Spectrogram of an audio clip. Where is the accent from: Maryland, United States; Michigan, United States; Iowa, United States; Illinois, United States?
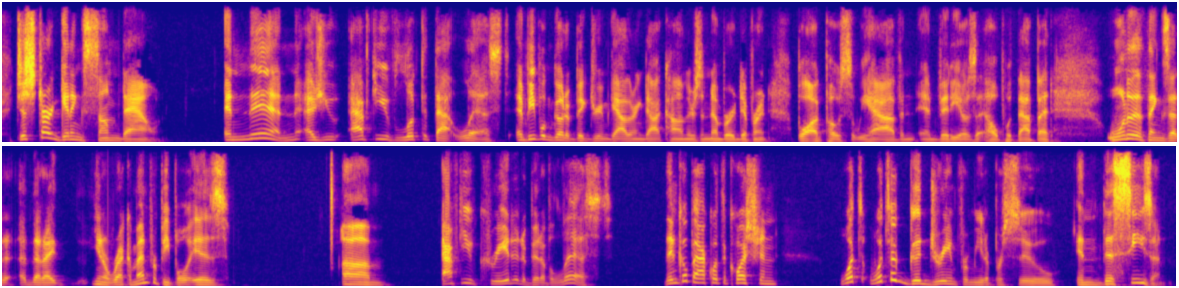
Iowa, United States; Newton; also born or lived in Montana / Chicago / England; I grew up in Newton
